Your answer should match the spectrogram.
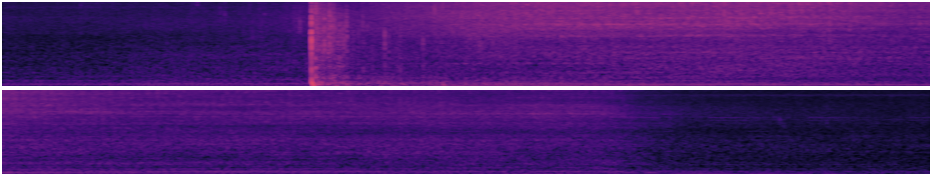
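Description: Street traffic at night: a steady low engine hum, with one sharp bang about three seconds in, followed by a vehicle's passing noise that swells over the next few seconds and fades away.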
